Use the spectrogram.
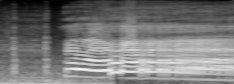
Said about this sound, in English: Nothing. I'm just yawning. Okay. Hostility is present. Guy can't fucking yawn.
